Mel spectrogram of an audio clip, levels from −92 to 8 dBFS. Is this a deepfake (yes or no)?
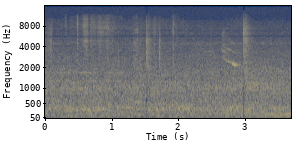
no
